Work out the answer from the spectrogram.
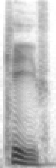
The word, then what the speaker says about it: Kyiv: I mean, I thought everybody knew that we pronounced it Kyiv by now.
